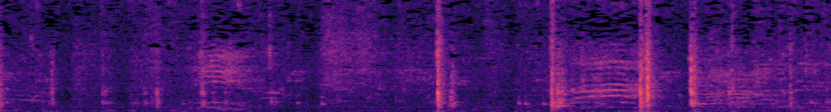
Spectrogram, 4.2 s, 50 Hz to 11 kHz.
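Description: A few sharp clicks and taps from screwdriver work on the plastic underside of a Toshiba C640 laptop, as screws are taken out, the loudest about two and three seconds in. Distant voices sound faintly in the background.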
